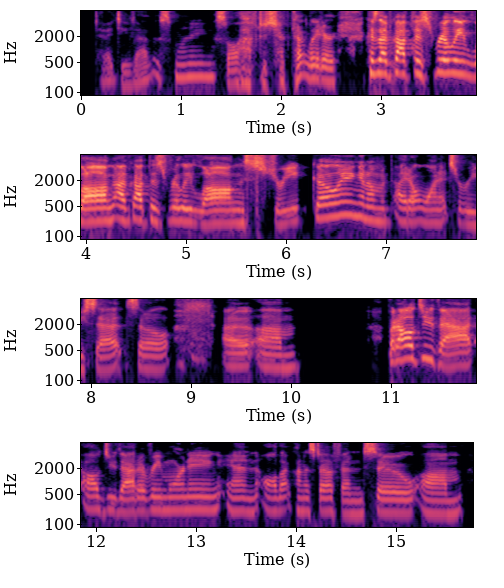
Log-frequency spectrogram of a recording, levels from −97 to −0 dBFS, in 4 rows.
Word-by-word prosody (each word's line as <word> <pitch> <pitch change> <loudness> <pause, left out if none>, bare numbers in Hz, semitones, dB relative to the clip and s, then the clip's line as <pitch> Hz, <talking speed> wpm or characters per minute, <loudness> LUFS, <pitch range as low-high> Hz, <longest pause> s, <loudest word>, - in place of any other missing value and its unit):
"Did - - -28
I - - -25
do 190 -7 -11
that - - -23
this 245 -3 -3
morning?" 230 +1 -19
So - - +1
I'll - - -13
have - - -5
to - - 0
check - - +3
that 240 - -8
later, 195 -4 -7 0.3
'cause 280 - +5
I've 280 -1 +6
got 270 -2 +4
this 280 0 +4
really 285 -1 +7
long 230 0 +4
I've 240 -3 +1
got 245 -1 -1
this 225 -3 -3
really 230 -2 -7
long 200 +1 -1
streak 430 - +2
going 295 +3 -2
and, 250 - -6
um, 225 -2 -12
I 230 - -8
don't 220 +1 -10
want 210 -1 -12
it - - -15
to 210 - 0
reset, 180 -2 0
so 185 0 -4 0.5
I, 105 0 -9
um 195 0 -12 0.9
but - - -1
I'll 320 +2 +5
do 325 -1 -1
that, 245 - -2
I'll 225 -1 -11
do 215 0 -11
that 195 0 -8
every 215 +1 -13
morning 220 +1 -14
and 205 0 -16
all 205 - -15
that 215 +1 -16
kinda 205 -1 -18
stuff, 205 +1 -3
and 175 0 -13
so, 190 -2 +3
um, 180 0 -13
220 Hz, 205 wpm, -21 LUFS, 195-240 Hz, 0.9 s, really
